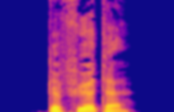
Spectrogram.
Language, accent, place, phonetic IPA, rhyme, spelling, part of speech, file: German, Germany, Berlin, [ɡəˈfyːɐ̯tə], -yːɐ̯tə, geführte, adjective, De-geführte.ogg
- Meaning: inflection of geführt: 1. strong/mixed nominative/accusative feminine singular 2. strong nominative/accusative plural 3. weak nominative all-gender singular 4. weak accusative feminine/neuter singular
